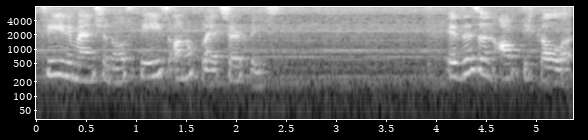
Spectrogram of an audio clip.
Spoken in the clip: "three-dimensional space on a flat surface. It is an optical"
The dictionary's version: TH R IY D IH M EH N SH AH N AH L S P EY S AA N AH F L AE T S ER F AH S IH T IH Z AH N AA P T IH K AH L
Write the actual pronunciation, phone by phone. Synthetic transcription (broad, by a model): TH R IY D IH M EH N SH AH N AH L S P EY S AA N AH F L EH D S ER F AH S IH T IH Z AH N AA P T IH K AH L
